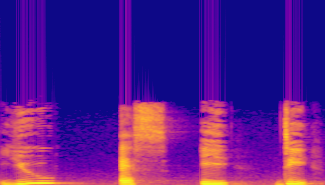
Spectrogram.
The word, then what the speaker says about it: used: now this verb used to well it's written u s e d but the pronunciation is used and we'll see that on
